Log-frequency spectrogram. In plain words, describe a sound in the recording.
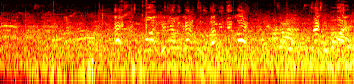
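Children shout and cheer nearby outdoors.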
